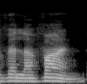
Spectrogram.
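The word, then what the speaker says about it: לָבָן: accent might work so Vela Vaughn accent on the last syllable the Livan their means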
